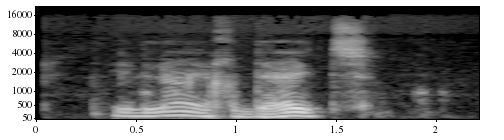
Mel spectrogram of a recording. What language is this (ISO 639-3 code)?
kab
